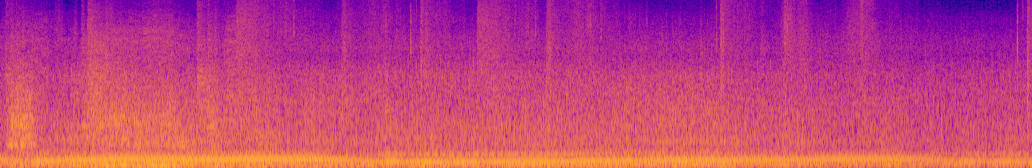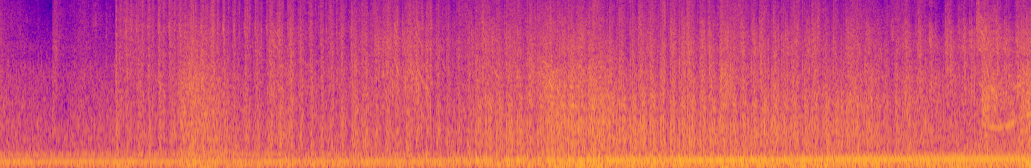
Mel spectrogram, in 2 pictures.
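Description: Tyres rumble and crunch over rough dirt.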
